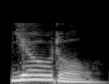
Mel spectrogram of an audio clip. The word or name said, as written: yodle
